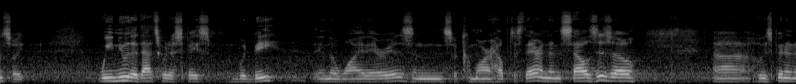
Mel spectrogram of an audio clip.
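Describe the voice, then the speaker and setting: A man in his forties, a head coach answering post-game questions at reporters' handheld mics, talking in a measured, earnest way with many restarts. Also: mid-range voice, a little hiss or hum. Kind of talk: post-game press interview. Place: press backdrop area, indoors. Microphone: handheld reporter mics held close.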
